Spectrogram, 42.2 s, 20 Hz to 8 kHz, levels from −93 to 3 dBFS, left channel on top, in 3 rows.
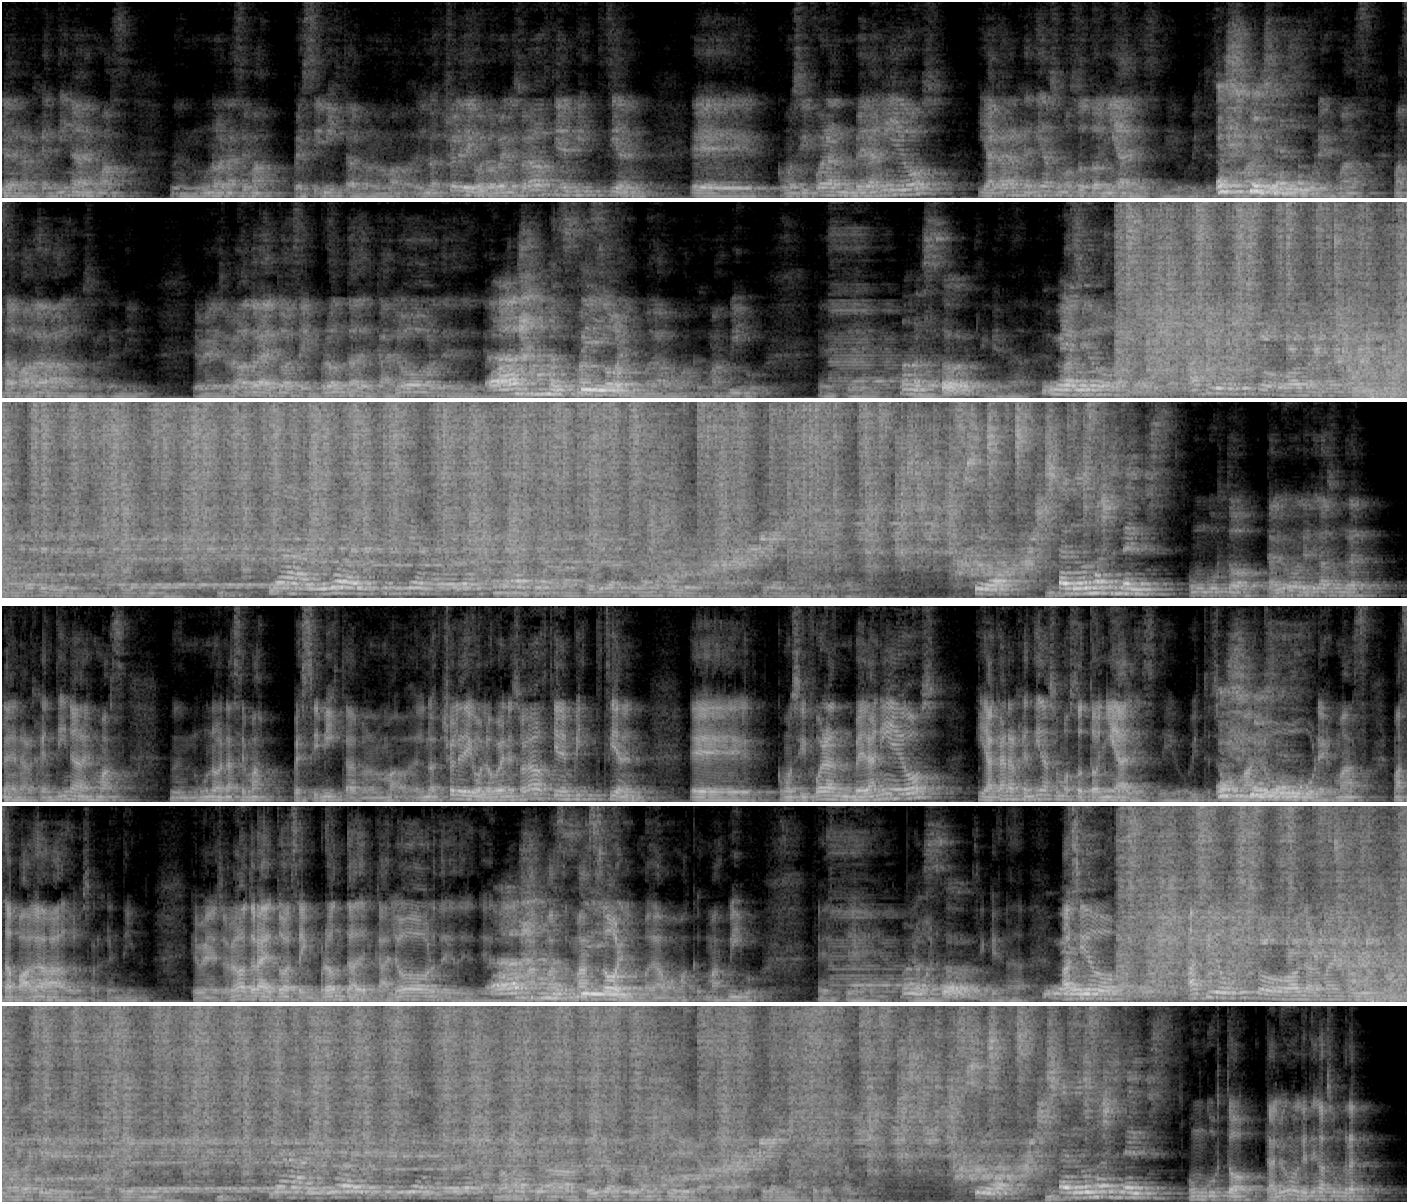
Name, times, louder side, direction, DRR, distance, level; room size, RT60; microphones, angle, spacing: voice 1, 0.0-2.6 2.9-9.3 9.8-23.4 23.9-25.2 25.9-29.9 30.2-30.4 33.0-36.7 38.5-38.7 39.9-41.6, right 3 dB, 85° right, 6 dB, 0.3 m, -28 dB
voice 2, 12.1-12.9 18.9-20.1 23.0-23.8 24.4-25.0 25.4-25.8 30.8-33.6 34.0-34.1 37.7-38.2 38.7-39.6, left 2 dB, 60° left, -1 dB, 0.3 m, -21 dB
sound 1, 22.3-23.9 24.7-38.5, right 1 dB, 10° right, 0.4 m, -30 dB
sound 2, 25.2-39.6, left 2 dB, 85° left, 0.7 m, -25 dB
2.3 x 2.2 x 3.5 m, 0.86 s
head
